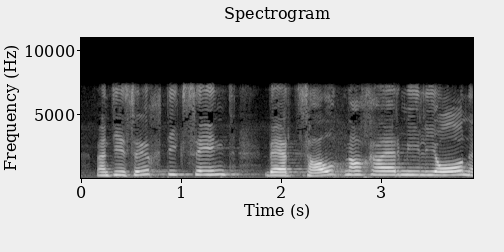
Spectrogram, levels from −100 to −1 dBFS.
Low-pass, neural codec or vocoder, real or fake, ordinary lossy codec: 7.2 kHz; none; real; none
